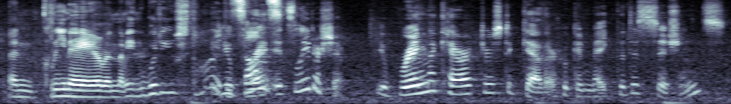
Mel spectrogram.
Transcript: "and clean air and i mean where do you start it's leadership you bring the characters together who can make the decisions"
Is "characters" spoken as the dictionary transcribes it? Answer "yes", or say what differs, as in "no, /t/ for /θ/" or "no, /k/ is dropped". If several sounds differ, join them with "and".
yes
